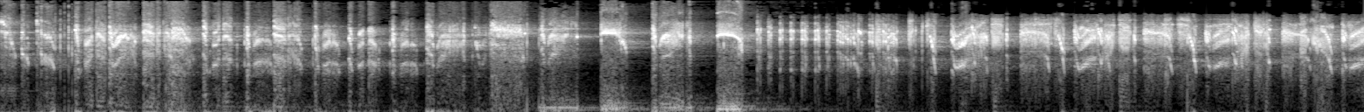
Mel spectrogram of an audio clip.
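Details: Long stretch of swiftlet chorus, many birds giving continuous high, shrill, buzzy twitters and clicking chirps, with a faint low hum in the middle.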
